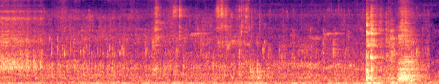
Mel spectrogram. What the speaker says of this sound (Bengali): তরকারিটা আমার প্রায় বলক উঠে আসছে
